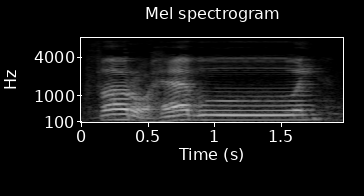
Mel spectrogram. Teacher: وَإِيَّايَ فَارْهَبُونَ، فَارْهَبُونَ، را کو موٹا کریں گے، اور جو ہا ہے یہ سینے والا ہا ہے، یہ حلق والا ہا نہیں ہے بلکہ سینے والا ہا ہے، اس کو سینے سے نکالیں گے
